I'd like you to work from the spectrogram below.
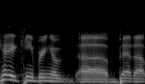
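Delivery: ordinary talk, nothing marked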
